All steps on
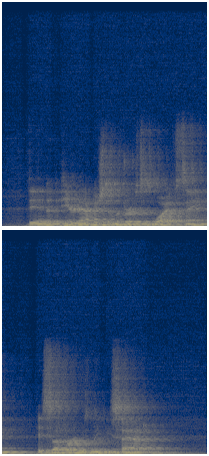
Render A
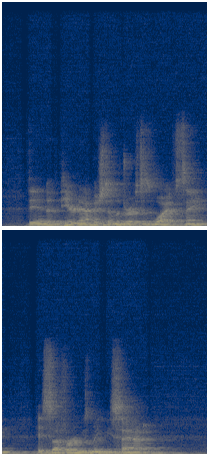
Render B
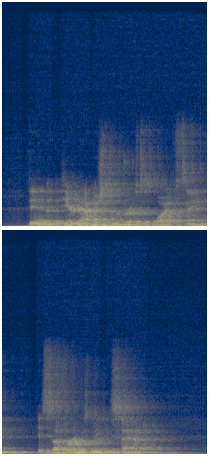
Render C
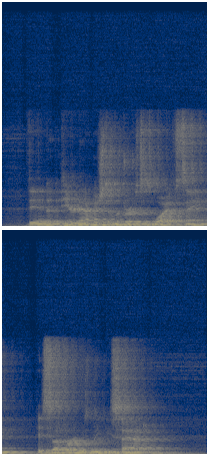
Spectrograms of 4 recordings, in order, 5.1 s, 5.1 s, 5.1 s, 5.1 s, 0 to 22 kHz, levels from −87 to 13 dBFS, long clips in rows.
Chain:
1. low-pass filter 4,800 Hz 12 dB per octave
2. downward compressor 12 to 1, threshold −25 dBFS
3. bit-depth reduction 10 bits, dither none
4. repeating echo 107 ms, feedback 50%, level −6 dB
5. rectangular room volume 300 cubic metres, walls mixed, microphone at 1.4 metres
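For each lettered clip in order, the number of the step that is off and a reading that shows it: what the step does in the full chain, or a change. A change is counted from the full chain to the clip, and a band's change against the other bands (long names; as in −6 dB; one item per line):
4, echo-to-direct ratio 4.0 dB to 2.0 dB
2, average gain reduction 3.0 dB
1, 8 kHz band +8.5 dB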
